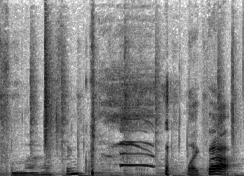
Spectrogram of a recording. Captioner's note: splat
